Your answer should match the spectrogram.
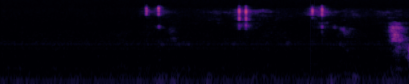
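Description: Three faint computer mouse clicks about a second apart, each a quick double tick, over near silence.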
